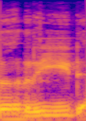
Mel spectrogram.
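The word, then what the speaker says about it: read: और इसका that I could रीड a book. तो इसका होगा अ बुक कुड बी बराबर। यस you will write here could be रीड का थर्ड फॉर्म रेड है लेकिन स्पेलिंग सेम है।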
